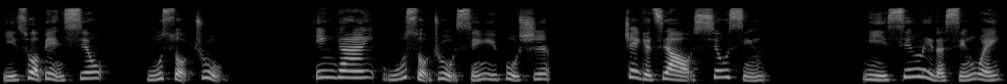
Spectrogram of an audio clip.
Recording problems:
none

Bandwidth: 14.5 kHz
